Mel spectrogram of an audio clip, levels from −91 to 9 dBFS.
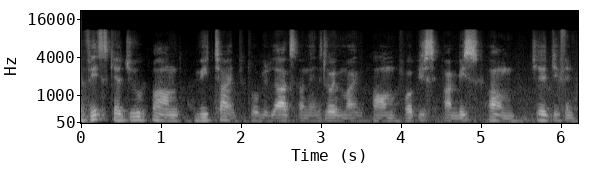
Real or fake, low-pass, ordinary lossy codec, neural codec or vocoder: fake; 10.8 kHz; none; codec, 16 kHz in and 24 kHz out, 0.8 kbps, FocalCodec, streaming, 65536 codes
